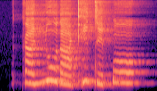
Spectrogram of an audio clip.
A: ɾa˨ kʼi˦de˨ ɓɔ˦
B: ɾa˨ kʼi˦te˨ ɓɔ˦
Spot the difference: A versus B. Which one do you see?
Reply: A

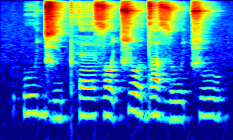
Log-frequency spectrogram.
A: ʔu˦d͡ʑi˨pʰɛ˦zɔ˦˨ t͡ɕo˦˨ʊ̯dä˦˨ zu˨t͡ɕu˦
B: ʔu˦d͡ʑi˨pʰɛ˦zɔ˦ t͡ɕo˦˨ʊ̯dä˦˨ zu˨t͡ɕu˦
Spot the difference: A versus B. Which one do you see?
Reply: A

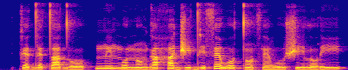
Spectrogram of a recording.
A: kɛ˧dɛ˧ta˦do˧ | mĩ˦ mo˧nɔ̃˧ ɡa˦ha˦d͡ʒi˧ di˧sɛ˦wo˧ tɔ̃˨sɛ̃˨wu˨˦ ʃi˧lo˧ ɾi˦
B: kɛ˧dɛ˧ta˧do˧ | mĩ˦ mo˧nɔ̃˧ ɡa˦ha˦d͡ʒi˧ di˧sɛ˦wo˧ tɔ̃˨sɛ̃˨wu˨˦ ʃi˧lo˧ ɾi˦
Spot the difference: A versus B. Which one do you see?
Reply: A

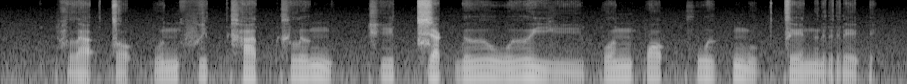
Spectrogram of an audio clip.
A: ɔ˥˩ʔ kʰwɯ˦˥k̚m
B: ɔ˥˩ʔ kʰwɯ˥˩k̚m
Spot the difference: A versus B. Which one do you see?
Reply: A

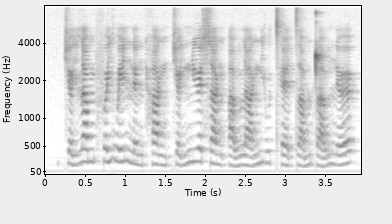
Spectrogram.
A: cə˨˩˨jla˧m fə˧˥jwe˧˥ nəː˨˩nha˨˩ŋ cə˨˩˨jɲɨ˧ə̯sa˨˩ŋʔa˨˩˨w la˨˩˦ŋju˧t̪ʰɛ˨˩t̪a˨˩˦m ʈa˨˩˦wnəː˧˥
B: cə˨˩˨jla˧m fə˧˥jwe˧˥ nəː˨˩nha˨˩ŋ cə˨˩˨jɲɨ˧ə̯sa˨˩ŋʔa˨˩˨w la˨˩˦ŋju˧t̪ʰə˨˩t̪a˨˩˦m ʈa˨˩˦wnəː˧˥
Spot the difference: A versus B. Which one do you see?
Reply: A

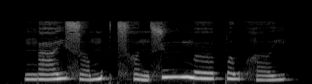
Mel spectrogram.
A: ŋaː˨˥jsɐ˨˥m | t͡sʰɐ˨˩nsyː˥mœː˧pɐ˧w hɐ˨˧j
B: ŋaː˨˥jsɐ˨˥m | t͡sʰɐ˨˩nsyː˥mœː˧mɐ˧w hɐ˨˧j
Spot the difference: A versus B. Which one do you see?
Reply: A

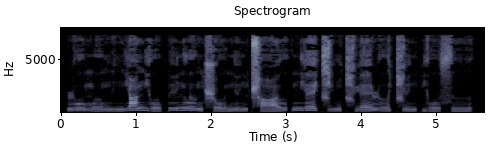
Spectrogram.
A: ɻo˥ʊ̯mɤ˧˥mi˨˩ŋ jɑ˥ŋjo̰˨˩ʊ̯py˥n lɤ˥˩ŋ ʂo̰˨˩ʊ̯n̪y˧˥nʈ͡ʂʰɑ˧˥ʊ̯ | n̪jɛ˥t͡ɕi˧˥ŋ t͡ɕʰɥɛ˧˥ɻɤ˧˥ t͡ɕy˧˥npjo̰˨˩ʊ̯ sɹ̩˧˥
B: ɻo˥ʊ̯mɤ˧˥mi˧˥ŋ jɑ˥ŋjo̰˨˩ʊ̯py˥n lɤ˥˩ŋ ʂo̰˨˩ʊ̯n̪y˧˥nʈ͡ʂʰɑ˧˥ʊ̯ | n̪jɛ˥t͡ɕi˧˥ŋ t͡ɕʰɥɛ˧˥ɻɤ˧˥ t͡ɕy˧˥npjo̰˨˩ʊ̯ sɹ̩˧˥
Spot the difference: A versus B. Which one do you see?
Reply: B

